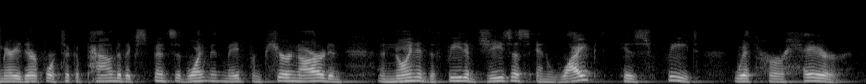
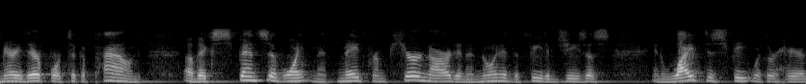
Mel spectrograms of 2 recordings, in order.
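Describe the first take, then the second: Both takes have the same delivery.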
